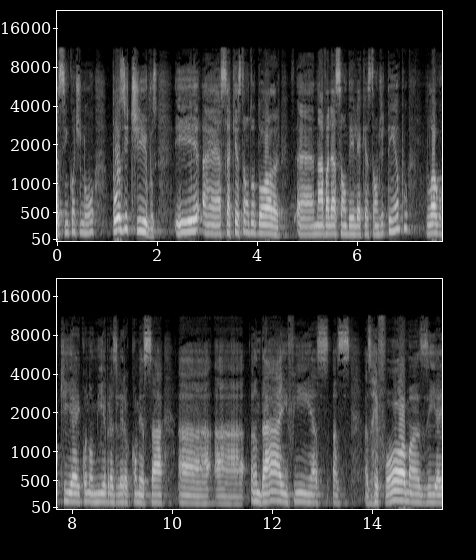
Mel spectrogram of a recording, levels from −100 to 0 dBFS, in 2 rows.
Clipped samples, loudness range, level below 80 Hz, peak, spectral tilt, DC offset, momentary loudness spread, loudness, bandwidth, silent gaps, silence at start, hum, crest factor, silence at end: under 0.1%; 4 LU; -72 dBFS; -14 dBFS; -5 dB/octave; under 0.1%; 12 LU; -29 LUFS; 11.5 kHz; none; 0 s; none; 14 dB; 0 s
